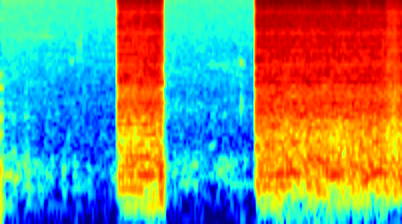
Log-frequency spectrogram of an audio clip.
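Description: Tivoli Audio PAL+ radio's speaker giving FM inter-station hiss in two bursts, a short one about a second in and a longer one from about two and a half seconds in, with near-silent muted gaps between as the tuner steps up the dial between stations.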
